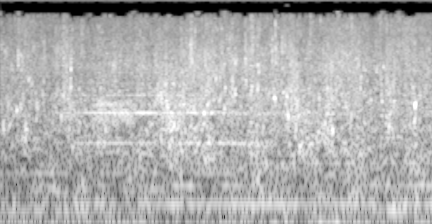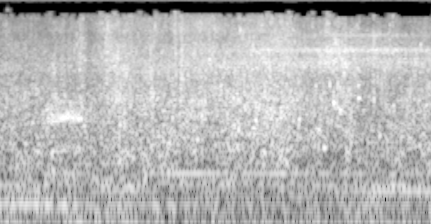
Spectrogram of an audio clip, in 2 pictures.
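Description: Icy water sloshing and churning steadily as bison thrash in a half-frozen pool after breaking through the ice.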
